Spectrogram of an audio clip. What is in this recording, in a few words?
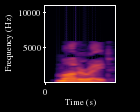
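"moderate", American English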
